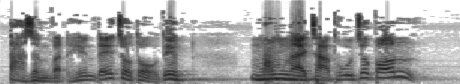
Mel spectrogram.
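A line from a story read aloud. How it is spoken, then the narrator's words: Shouting. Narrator (Vietnamese): hét lên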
